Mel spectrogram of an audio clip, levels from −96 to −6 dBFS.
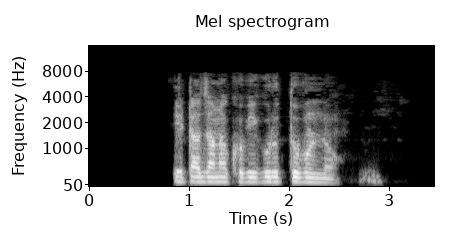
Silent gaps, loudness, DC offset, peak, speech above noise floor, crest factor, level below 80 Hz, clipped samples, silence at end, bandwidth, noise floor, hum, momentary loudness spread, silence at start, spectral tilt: none; -18 LUFS; under 0.1%; -2 dBFS; 30 dB; 18 dB; -56 dBFS; under 0.1%; 0.55 s; 7.4 kHz; -47 dBFS; none; 11 LU; 0.85 s; -7.5 dB/octave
